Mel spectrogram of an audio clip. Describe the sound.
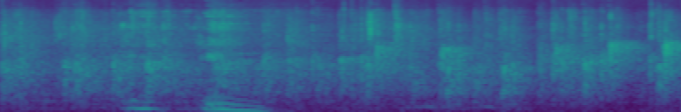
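An audience breaks into warm welcoming applause, a dense, steady patter of many hands clapping throughout, with a voice briefly calling out over it early on.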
